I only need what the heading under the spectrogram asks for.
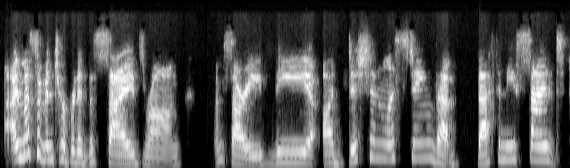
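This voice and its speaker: A polite, uneasy young actress, her voice a little high. She speaks hesitantly and questioningly in naturalistic drama style, on dry call audio. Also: fairly bright tone, dry recording, highs cut off. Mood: confused. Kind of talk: naturalistic virtual stage acting.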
